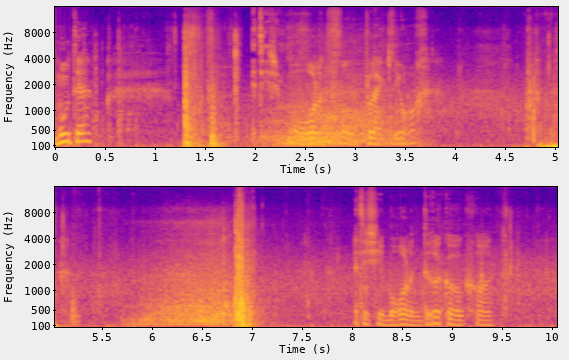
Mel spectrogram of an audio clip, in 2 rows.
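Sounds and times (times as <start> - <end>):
dull thump: 1.3 - 2.0
door slamming shut: 1.3 - 3.2, 6.6 - 7.1
sliding door rumbling along track: 1.6 - 3.7, 5.7 - 7.1.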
